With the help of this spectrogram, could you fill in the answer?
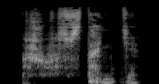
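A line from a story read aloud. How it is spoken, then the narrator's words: Pleading. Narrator (Russian): взмолилась она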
